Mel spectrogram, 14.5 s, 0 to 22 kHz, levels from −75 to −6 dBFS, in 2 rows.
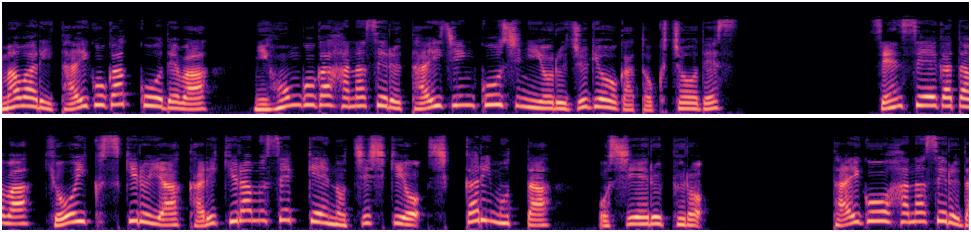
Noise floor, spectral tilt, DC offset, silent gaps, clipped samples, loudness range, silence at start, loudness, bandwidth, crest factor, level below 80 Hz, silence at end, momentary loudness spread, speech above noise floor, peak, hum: under -90 dBFS; -4 dB/octave; under 0.1%; 5.70-6.42 s, 12.68-13.39 s; under 0.1%; 3 LU; 0 s; -20 LUFS; 12 kHz; 14 dB; -60 dBFS; 0 s; 6 LU; over 71 dB; -6 dBFS; none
